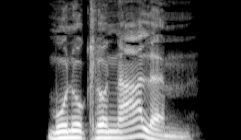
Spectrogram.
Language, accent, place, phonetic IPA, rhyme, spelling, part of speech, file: German, Germany, Berlin, [monokloˈnaːləm], -aːləm, monoklonalem, adjective, De-monoklonalem.ogg
- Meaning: strong dative masculine/neuter singular of monoklonal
